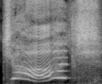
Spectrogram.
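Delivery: high, alarmed cry of a name; acted shriek of alarm; horrified call. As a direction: cry out on discovering a disaster. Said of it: "I wanna see real acting here".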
